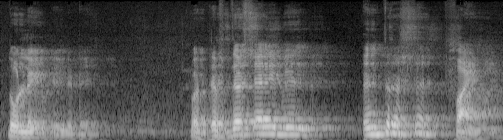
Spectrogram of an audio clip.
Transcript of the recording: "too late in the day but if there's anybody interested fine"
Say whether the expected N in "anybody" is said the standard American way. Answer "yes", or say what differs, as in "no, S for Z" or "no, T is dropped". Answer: no, L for N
